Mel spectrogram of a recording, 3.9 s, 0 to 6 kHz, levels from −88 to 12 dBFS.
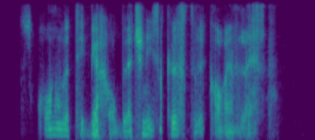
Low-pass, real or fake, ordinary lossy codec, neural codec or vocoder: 5.4 kHz; fake; Opus, 24 kbps; codec, 24 kHz, 1.5 kbps, HILCodec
